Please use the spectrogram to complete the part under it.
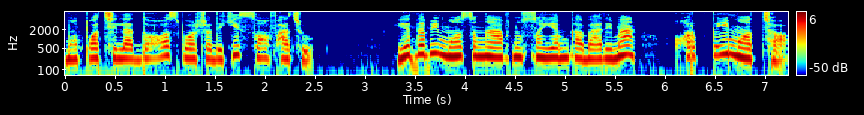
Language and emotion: Nepali, fearful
